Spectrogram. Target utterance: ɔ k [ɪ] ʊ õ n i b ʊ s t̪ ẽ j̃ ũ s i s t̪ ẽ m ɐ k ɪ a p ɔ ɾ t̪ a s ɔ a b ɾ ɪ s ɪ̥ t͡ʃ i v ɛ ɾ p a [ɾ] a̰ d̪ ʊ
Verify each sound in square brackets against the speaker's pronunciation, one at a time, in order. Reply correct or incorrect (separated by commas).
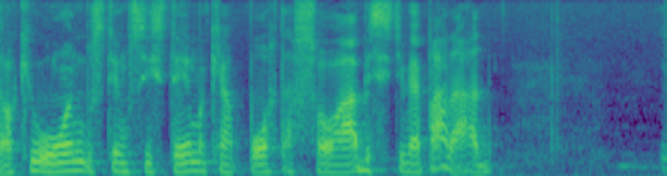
correct, correct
